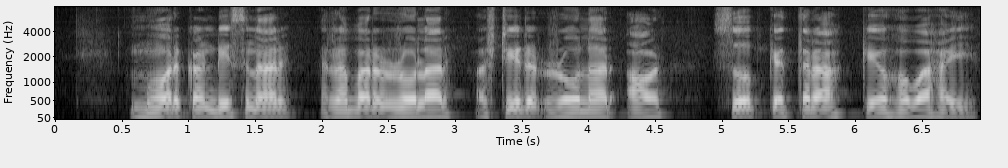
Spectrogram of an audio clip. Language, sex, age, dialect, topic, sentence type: Magahi, male, 25-30, Central/Standard, banking, statement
